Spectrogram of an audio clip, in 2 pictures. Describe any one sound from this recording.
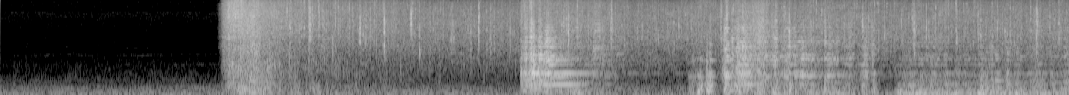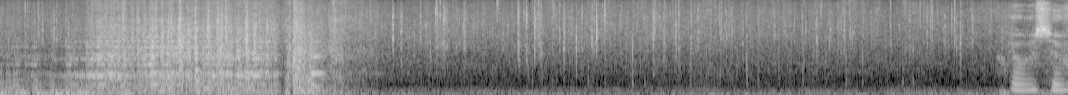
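Fires crackle softly in braziers.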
